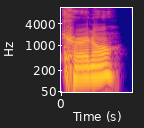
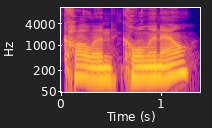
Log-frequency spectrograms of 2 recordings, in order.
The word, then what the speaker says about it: colonel: Because I think I fucking hate, what is it, the colonel in the army? Why? Because it should be pronounced colon L.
